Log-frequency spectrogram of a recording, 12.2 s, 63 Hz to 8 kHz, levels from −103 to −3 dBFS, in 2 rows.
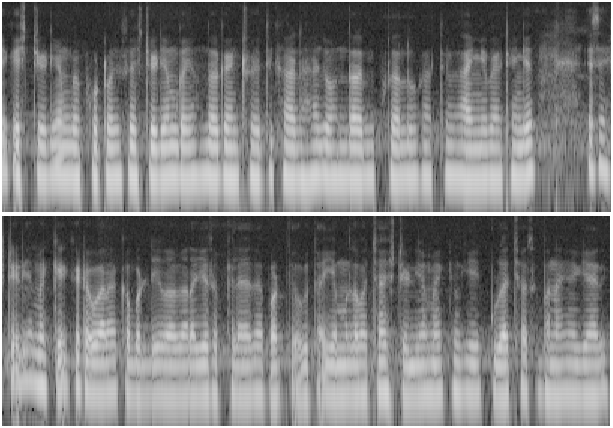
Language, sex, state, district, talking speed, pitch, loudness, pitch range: Bhojpuri, male, Bihar, Saran, 235 wpm, 140 Hz, -26 LUFS, 130-145 Hz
